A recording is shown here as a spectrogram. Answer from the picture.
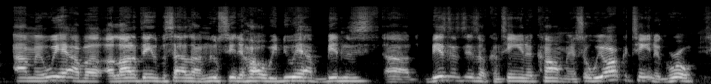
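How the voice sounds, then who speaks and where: A man's fairly high, bright, sharp voice with a Georgia accent, very fast in pace and fairly even in intonation. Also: hardly any pauses. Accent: US South, Georgia. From Georgia, Waynesboro. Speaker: mayor. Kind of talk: interview.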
